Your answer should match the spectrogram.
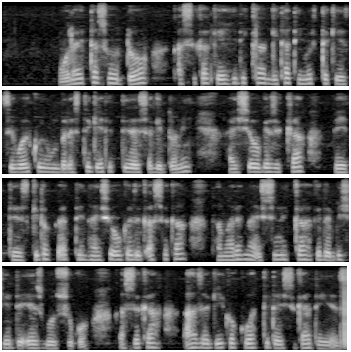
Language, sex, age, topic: Gamo, male, 25-35, government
